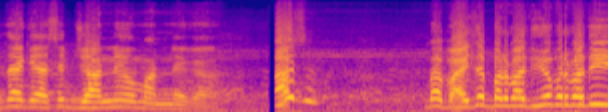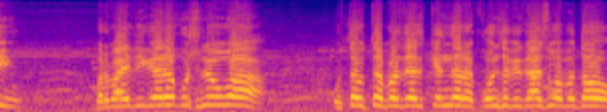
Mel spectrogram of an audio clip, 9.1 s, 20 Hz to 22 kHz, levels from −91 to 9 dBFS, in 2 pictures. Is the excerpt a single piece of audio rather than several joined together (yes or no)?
no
